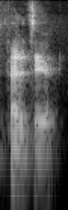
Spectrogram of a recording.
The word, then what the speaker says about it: Panettiere: That's not Panettiere? No. I think it's just Panettiere. Yeah, it's Panettiere.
